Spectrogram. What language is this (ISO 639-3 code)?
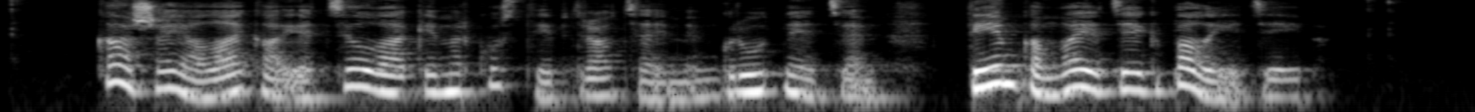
lav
